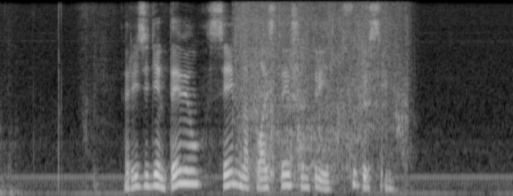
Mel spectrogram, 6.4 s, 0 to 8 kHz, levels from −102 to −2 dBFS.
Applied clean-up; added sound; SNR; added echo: none; Splash, splatter; 6 dB; none.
